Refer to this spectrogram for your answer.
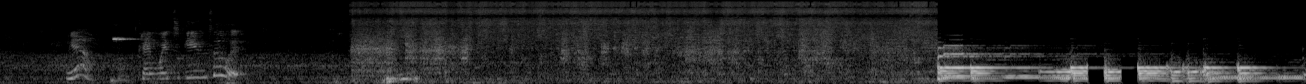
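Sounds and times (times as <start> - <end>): music: 9.4 - 13.0.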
